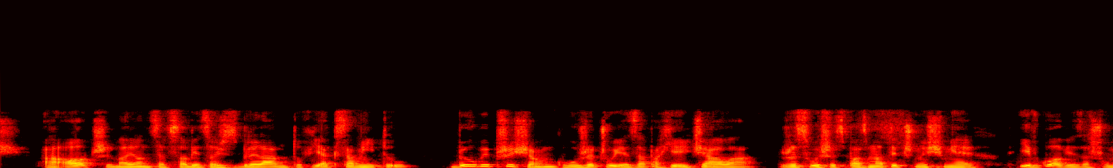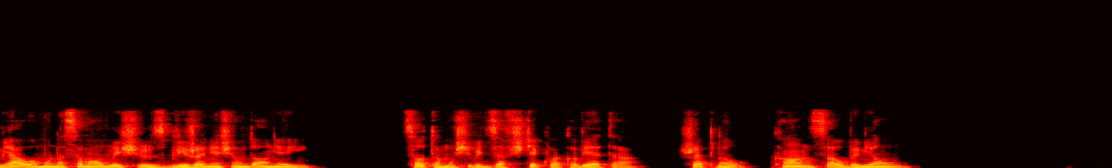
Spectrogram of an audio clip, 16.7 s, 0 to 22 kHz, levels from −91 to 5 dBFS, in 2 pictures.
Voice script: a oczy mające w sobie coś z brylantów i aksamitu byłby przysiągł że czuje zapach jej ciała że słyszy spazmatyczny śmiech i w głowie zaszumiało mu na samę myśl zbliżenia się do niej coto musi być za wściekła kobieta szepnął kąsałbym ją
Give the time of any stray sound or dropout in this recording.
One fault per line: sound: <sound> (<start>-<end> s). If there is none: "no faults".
no faults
